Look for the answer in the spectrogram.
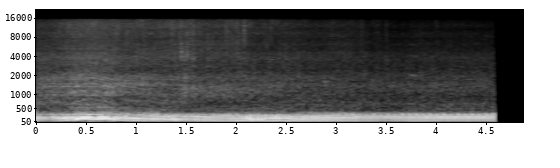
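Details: Ford Fiesta Mk7 with Borla exhaust, after exhaust leak fixed with silicone gasket: deep even exhaust note through a rev and settle, no ticking or puffing leak noise; exhaust sounds sealed, normal.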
